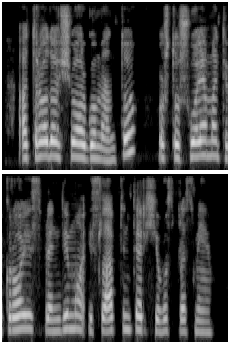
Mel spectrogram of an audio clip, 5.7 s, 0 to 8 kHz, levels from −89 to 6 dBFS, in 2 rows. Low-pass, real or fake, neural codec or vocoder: 7.2 kHz; real; none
